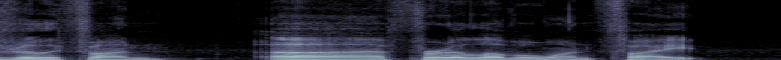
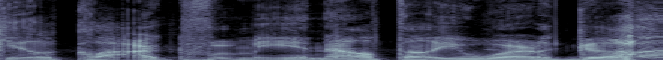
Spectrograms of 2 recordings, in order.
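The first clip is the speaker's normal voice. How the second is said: put-on low, old smoker voice; 4 semitones lower than usual. Trying out the planned voice for the character Ymik: sixty-year-old smoker voice. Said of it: "sixty year old smoker voice".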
